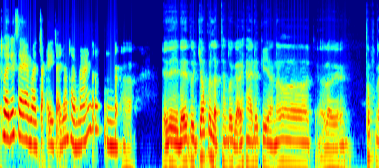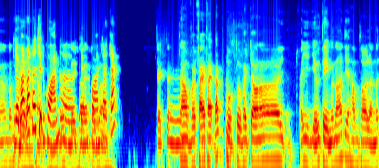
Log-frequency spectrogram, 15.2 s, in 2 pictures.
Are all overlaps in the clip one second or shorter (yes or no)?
no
